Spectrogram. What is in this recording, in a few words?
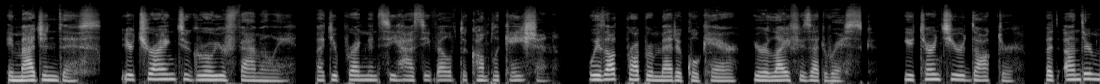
ENGLISH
